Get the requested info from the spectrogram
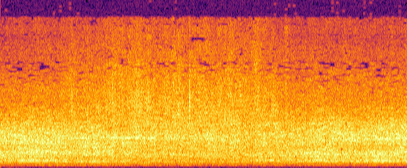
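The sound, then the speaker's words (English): A large basketball arena crowd, including Gopher fans, chanting and roaring together during a Wisconsin game, a dense, steady wall of voices that stays loud and unbroken throughout, with no single speaker standing out. “And now it gets a little spicy in the crowd.”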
